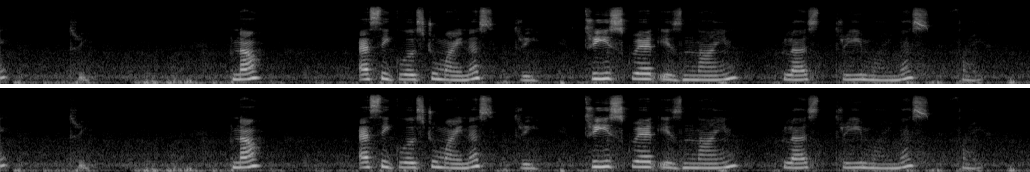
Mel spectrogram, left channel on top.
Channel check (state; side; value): identical; both; correlation 1.00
